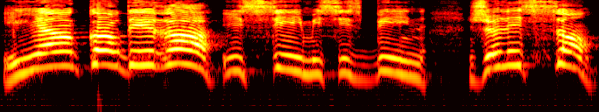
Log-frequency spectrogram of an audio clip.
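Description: A man reading aloud and voicing a fat, fussy female cook, in a slow falsetto. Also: lively intonation, sharp tone, no echo, studio quality, exaggerated voice. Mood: fussing. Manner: slow, sing-song falsetto.

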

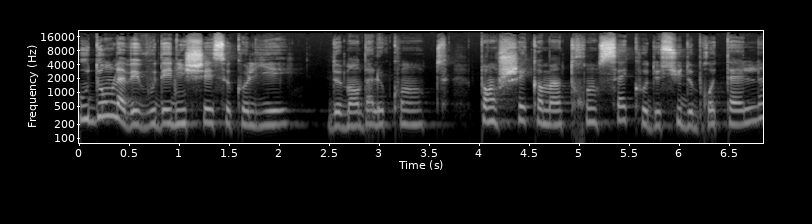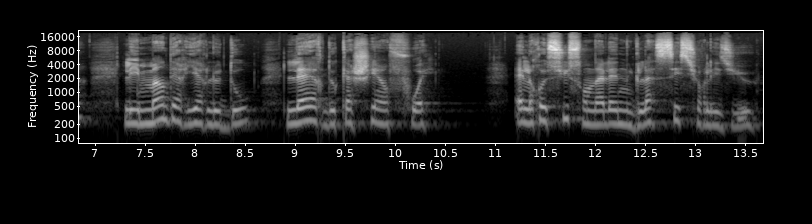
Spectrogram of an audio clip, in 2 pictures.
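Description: A woman narrating an audiobook with expressive character voices. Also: medium pitch, unhurried.

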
